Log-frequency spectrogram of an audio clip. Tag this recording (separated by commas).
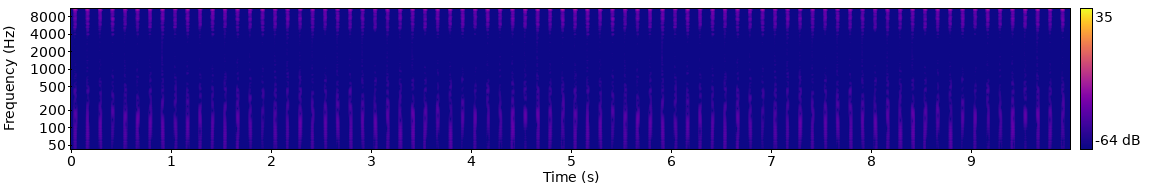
Tick-tock, Clock, Mechanisms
